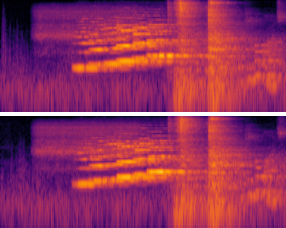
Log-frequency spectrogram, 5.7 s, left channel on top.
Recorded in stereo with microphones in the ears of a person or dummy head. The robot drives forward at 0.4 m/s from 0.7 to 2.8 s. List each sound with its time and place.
1.4 s a flute: 30° left (ahead or behind), 0.6 m
3.3 s a cupboard door: 50° left (ahead or behind), 0.6 m
4.7 s a woman speaking: 65° left (ahead or behind), 0.9 m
